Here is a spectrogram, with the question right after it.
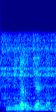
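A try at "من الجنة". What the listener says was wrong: Minal jannati, right?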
